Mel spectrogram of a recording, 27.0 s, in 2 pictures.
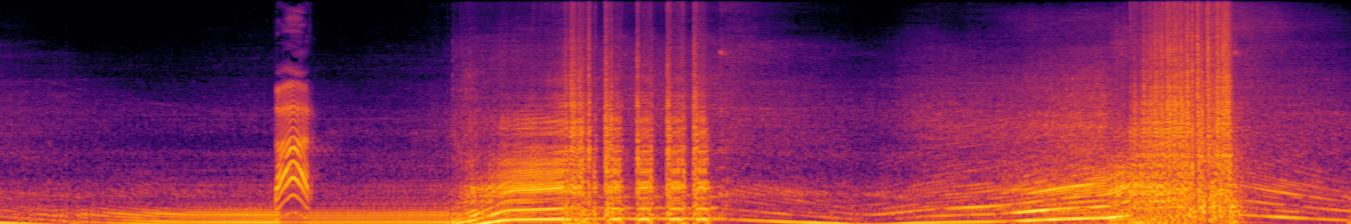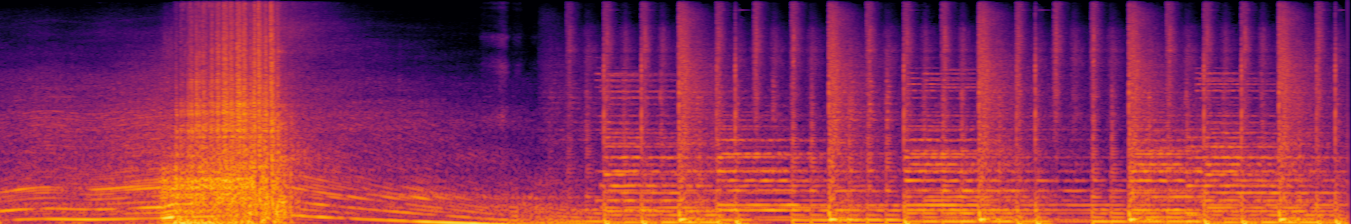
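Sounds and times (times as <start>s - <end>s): car engine revving: 0.0s - 22.6s
exhaust crackling pops: 15.3s - 16.5s.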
